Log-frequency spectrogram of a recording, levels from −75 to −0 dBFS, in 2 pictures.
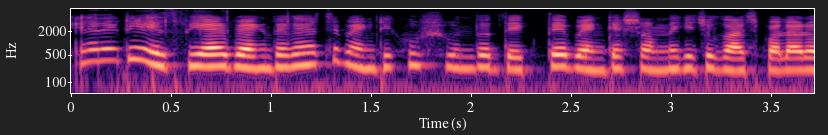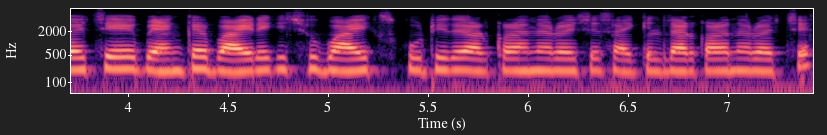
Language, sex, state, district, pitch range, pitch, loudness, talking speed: Bengali, female, West Bengal, Purulia, 205-250 Hz, 225 Hz, -17 LUFS, 240 wpm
